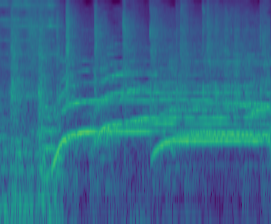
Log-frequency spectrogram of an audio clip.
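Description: Two voices sliding up into long, held, overlapping notes, like a group calling out or singing a sustained 'ooh'.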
